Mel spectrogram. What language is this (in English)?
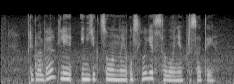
Russian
